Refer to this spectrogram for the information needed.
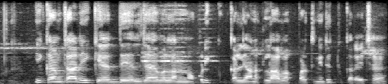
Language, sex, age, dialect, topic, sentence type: Maithili, male, 25-30, Eastern / Thethi, banking, statement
